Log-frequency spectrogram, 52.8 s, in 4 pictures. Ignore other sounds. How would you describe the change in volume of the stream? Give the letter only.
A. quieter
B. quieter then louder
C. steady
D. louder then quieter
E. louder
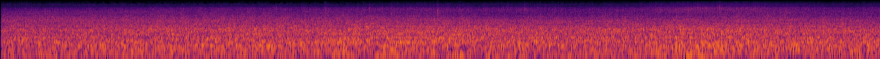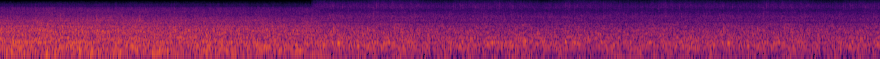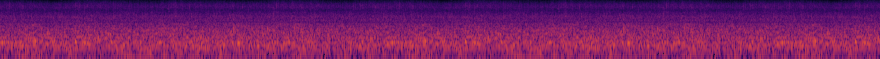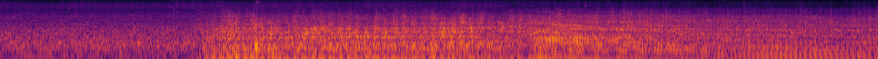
A.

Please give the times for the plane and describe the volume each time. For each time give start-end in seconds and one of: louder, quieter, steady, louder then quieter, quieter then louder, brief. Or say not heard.
42.4-52.7 quieter.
